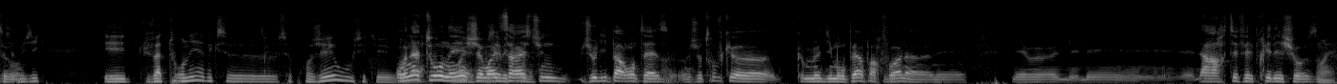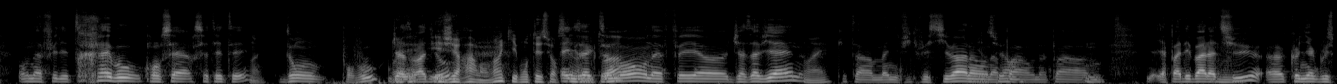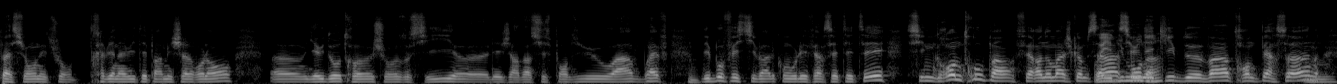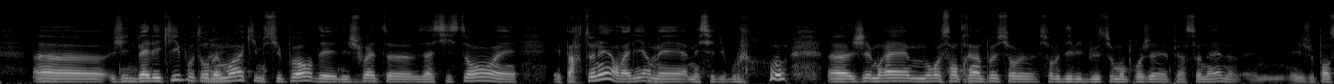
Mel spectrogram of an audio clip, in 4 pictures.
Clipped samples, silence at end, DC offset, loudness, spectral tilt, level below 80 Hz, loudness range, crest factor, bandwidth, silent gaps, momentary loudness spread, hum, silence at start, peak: under 0.1%; 0 s; under 0.1%; -34 LUFS; -6 dB/octave; -66 dBFS; 6 LU; 18 dB; 16 kHz; none; 14 LU; none; 0 s; -16 dBFS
